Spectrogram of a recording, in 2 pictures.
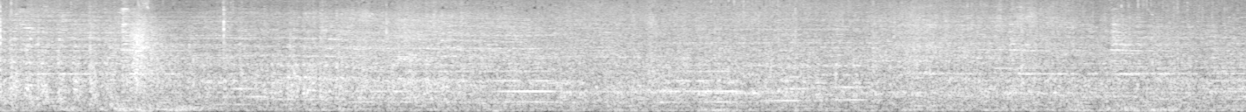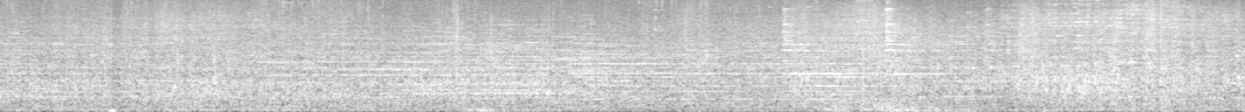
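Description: A moving train in a video game set during a snowy blizzard in Romania rumbles steadily throughout, a continuous loud rattling wash with faint rhythmic clacks and no talking.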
